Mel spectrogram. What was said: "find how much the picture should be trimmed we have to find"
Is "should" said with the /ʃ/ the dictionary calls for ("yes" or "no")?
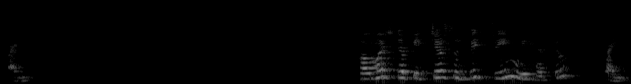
no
